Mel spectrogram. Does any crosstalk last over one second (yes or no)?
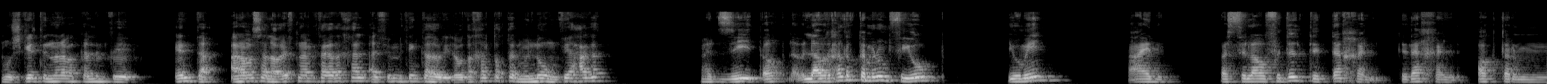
no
